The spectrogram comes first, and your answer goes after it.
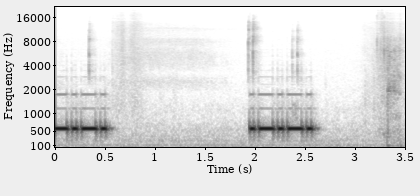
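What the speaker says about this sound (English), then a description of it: "AR means I'm done sending now" Morse code CW prosign AR sent as a steady pure tone, a quick run of short and long beeps in two bursts with a pause between, clean and close with no talk over it.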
